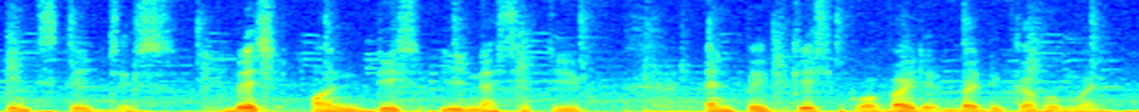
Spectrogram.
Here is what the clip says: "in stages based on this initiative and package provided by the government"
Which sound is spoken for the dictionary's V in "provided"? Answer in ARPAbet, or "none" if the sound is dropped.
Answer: V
